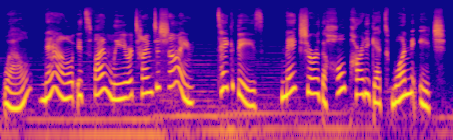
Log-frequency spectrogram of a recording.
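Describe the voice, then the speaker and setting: A woman's voice: sits high, unhurried, soft background music. A woman playing a bubbly, proud chatterbox in a video game, who keeps interrupting herself. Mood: playful. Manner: animated, self-interrupting.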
